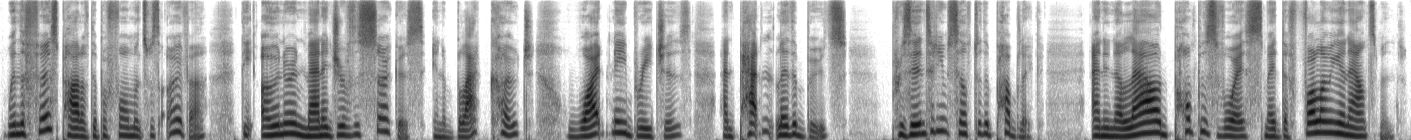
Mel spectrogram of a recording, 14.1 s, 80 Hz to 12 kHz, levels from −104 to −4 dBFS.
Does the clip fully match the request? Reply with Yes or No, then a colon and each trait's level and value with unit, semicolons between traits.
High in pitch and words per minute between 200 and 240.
No: high, 210 Hz; average, 180 wpm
